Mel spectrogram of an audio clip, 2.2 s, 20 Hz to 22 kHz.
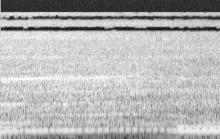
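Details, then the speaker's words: Riccar R40P vacuum after second PCB replacement, lowered fully for strong brush roll pressure: steady low drone dips under load and recovers without cutting out; brush roll keeps running, no shutoff. "My pressure sensor working pretty hard. I got a lot of things in and it's not shutting off."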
